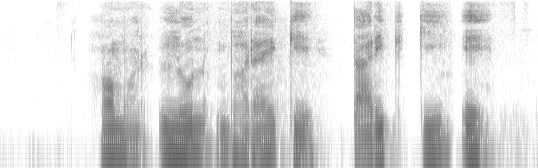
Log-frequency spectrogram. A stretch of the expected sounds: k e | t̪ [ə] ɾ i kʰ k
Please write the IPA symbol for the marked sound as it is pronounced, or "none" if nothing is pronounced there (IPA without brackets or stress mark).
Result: a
